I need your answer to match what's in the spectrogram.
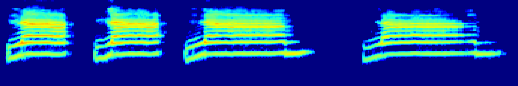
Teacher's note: ٹھیک ہے، یہ جو لا ہے نا، اس میں لا میں ہماری آواز جو ہے وہ ناک میں نہیں جائے گی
